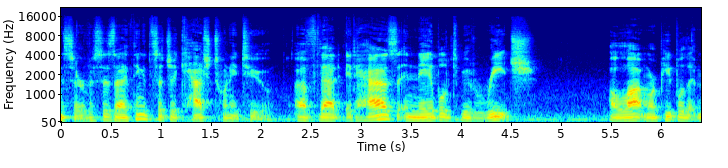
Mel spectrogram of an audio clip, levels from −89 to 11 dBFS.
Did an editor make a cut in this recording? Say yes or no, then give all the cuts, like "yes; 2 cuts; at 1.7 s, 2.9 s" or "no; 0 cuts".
yes; 1 cut; at 3.9 s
